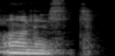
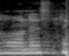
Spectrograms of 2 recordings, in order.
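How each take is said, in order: First: ऑनेस्ट with a silent h, open "aw" start; ऑनेस्ट, starting straight on the vowel; right pronunciation. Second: हॉनेस्ट said with a sounded h, demonstrated as wrong; हॉनेस्ट, h sounded at the start; wrong pronunciation. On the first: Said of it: "क्या पढ़ते हैं". (ऑनेस्ट, बिना ह के सही उच्चारण) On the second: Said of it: "हॉनेस्ट नहीं पढ़ते". (हॉनेस्ट, ह बोलकर, गलत तरीका) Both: Shown as a demonstration.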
